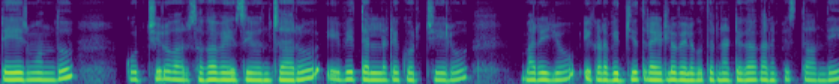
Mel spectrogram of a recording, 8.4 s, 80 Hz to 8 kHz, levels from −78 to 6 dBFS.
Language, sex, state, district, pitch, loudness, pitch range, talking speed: Telugu, female, Telangana, Nalgonda, 195 Hz, -15 LUFS, 195-205 Hz, 105 wpm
